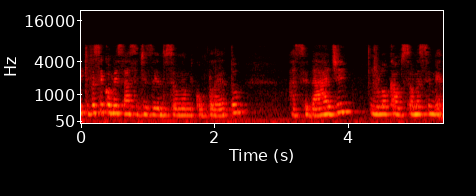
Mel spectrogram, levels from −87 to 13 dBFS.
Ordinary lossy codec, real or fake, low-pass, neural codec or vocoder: MP3, 32 kbps; real; 7.2 kHz; none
